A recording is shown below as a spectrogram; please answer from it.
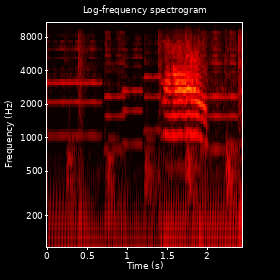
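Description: A cat's meow, falling in pitch, sounds about one and a half seconds in over light instrumental music of plucked and held notes.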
